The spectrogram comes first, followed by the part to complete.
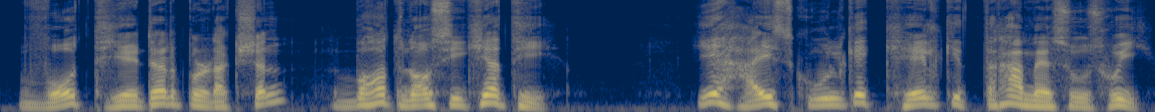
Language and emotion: Urdu, disgusted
